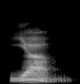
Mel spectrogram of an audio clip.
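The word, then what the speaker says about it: ים: Notice again, there is no accent symbol. It is the only syllable, it is the last syllable, and usually the accent comes on the last syllable, and it happens so often you don't need to put an accent symbol to remind the reader to accent that syllable.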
